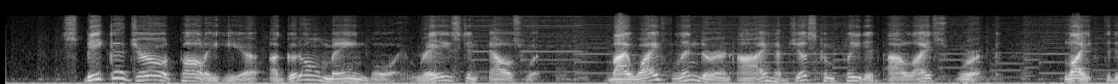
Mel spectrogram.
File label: Book Ad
